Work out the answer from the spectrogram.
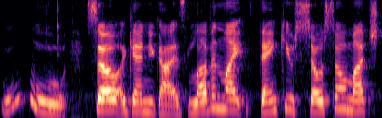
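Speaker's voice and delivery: normal talking voice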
